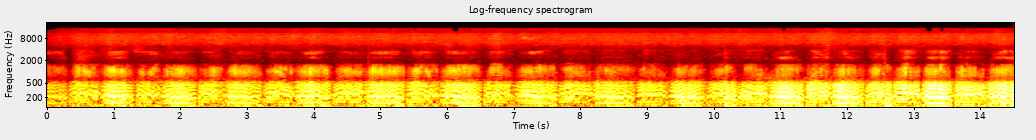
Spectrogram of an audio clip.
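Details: Haku, a fluffy male cat, purring while having a massage; steady low rumbling purr, pulsing in and out with each breath, continuous throughout, indoors with no other sounds.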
